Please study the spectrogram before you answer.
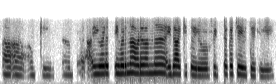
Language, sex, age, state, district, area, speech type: Malayalam, female, 18-30, Kerala, Palakkad, rural, conversation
